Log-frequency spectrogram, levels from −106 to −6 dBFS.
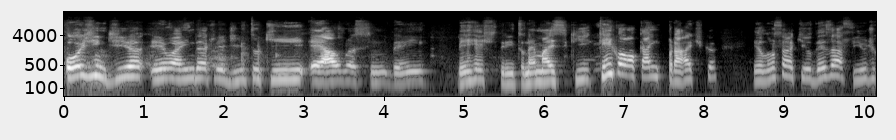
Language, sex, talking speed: Portuguese, male, 155 wpm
